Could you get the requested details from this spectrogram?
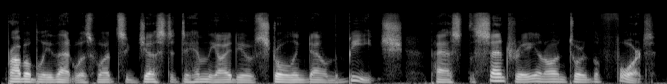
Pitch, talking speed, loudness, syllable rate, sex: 115 Hz, 200 wpm, -20 LUFS, 4.9 syllables/s, male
